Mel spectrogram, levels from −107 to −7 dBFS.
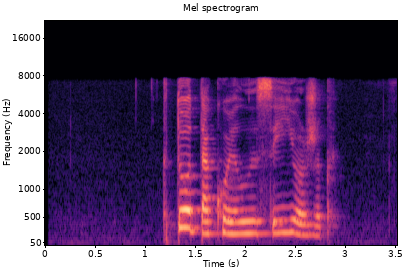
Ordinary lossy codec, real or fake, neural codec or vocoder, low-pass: none; real; none; none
